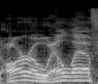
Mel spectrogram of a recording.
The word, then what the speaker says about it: Rolf: Was it ROLF or A? Rolf. Yeah. R-O-L-F. ROLF. Like rolling on the floor laughing, but Oh, is it LF roll? instead of FL.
